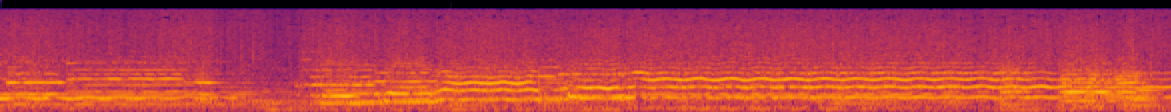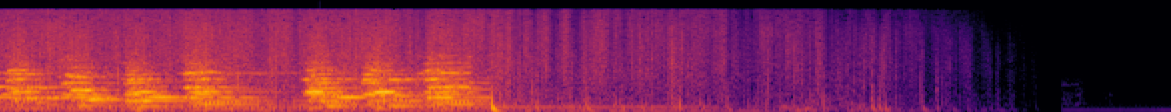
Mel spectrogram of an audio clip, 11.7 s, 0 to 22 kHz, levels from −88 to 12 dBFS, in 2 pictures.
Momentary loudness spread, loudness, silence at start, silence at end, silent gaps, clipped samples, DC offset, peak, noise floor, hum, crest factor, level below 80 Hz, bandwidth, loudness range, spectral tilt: 14 LU; -10 LUFS; 0 s; 1.85 s; none; under 0.1%; under 0.1%; 0 dBFS; -73 dBFS; none; 12 dB; -38 dBFS; 16.5 kHz; 7 LU; -3.5 dB/octave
